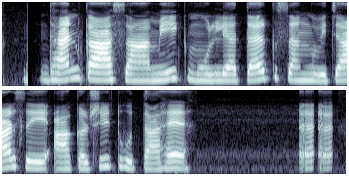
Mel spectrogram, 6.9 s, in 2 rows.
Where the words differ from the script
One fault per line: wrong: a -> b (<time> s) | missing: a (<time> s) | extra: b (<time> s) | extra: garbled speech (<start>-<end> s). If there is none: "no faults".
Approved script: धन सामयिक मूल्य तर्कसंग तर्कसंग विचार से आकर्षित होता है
extra: का (0.8 s)
missing: तर्कसंग (3.1 s)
